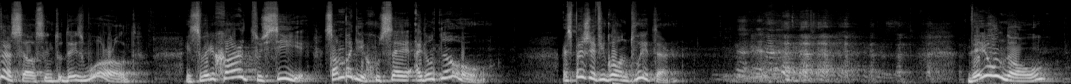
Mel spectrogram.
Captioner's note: laughter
